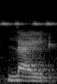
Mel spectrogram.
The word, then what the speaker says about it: light: ऐसे ही लिखा हुआ है LIGHT, लाइट, क्या बन गया, लाइट, LIGHT। G और H लिखा हुआ दिखाई देगा लेकिन बोलने में नहीं आएगा, तो बन गया लाइट, क्या बन गया, लाइट, है ना।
